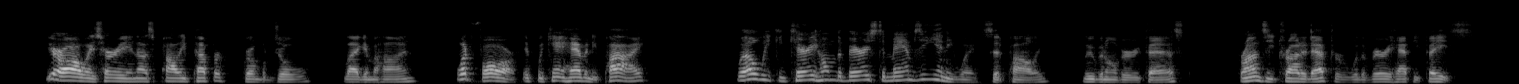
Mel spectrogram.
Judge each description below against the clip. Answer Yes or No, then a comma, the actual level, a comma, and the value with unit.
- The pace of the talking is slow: No, average, 170 wpm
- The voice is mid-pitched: Yes, medium, 145 Hz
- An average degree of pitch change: No, wide, 6.7 semitones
